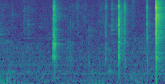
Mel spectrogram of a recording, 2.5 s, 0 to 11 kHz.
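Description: Hard plastic clicks of a Sony L-series camera battery being fitted onto the Hollyland Mars 300 transmitter's battery plate: one click about a second in, then two quick clicks near the end.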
